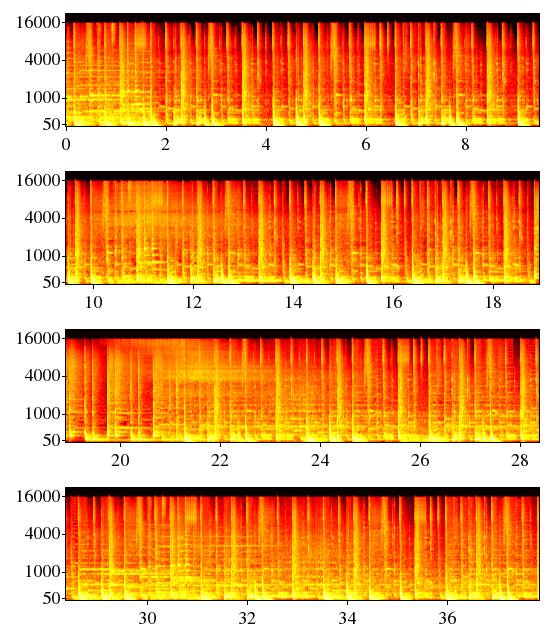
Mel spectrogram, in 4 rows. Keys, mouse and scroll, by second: 17.4-19.8 typing, 17.6 click, 18.7 click, 19.3 click, 19.6 click, 19.9 click, 23.5 ctrl+c, 24.5 ctrl+v, 26.0 shift+click, 32.7-35.2 alt+shift+click, 35.6 z, 35.9 click, 36.0 space, 36.2 click.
